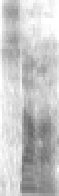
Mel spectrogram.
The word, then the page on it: sarrar: sarra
